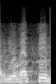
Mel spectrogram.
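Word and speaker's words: yaghatti (يغطي): Saya tulisnya apa? menutupi, yaghatta, yaghatti, benar, yaghatti bacanya. Ya, menutupi.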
